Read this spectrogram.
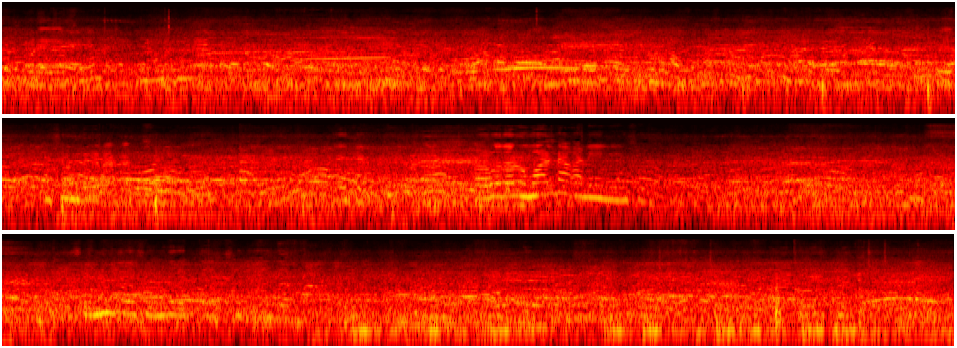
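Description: A large crowd chatters loudly all around outdoors.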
